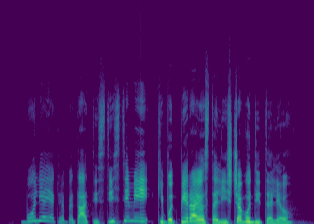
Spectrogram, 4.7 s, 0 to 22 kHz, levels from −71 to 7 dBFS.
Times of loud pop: none

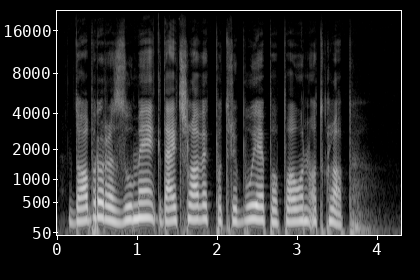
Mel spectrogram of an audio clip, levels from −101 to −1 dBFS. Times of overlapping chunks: none

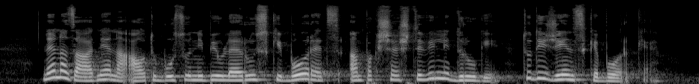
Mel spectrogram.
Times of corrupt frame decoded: none

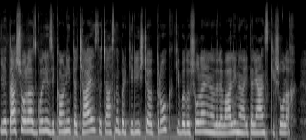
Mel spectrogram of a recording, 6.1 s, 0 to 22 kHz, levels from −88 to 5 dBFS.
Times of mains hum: 1.04-3.88

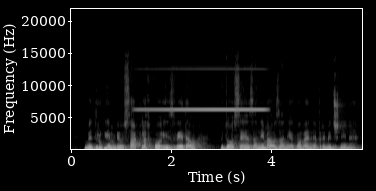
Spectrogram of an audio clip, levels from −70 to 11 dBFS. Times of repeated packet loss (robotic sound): none

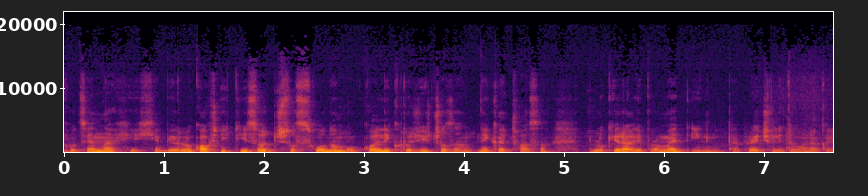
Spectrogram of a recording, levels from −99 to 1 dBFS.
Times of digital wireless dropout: none

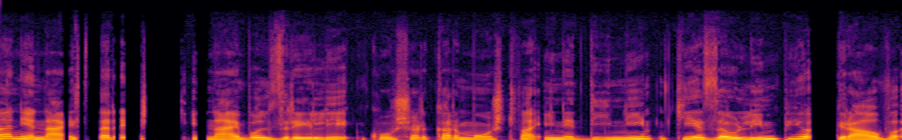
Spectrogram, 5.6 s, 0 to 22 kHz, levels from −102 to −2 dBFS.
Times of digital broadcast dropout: 0.38-1.31, 5.05-5.25

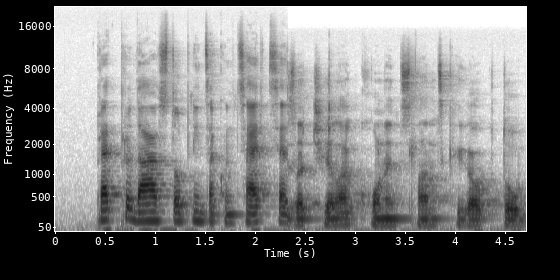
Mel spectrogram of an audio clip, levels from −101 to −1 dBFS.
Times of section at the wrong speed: 2.33-4.72

